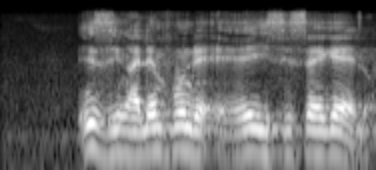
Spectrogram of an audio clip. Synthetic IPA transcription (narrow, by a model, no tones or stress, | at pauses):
iziŋaleɱfundʱɛejisisɛk̬ɛːlɔ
